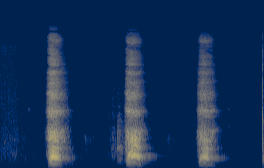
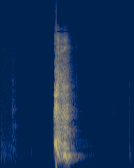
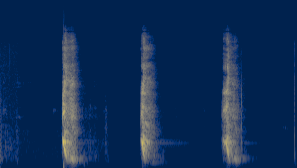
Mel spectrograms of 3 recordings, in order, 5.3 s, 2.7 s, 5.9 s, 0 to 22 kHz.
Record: exhalation_length: 5.3 s
exhalation_amplitude: 20354
exhalation_signal_mean_std_ratio: 0.3
cough_length: 2.7 s
cough_amplitude: 29204
cough_signal_mean_std_ratio: 0.23
three_cough_length: 5.9 s
three_cough_amplitude: 29204
three_cough_signal_mean_std_ratio: 0.21
survey_phase: beta (2021-08-13 to 2022-03-07)
age: 45-64
gender: Male
wearing_mask: 'No'
symptom_none: true
smoker_status: Never smoked
respiratory_condition_asthma: false
respiratory_condition_other: false
recruitment_source: REACT
submission_delay: 1 day
covid_test_result: Negative
covid_test_method: RT-qPCR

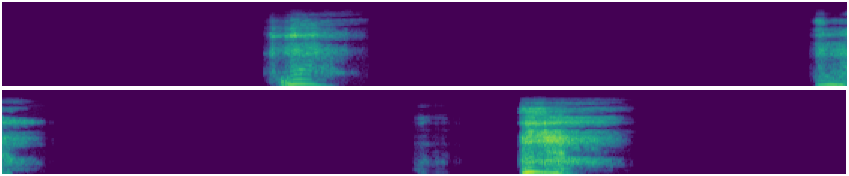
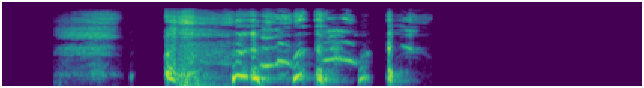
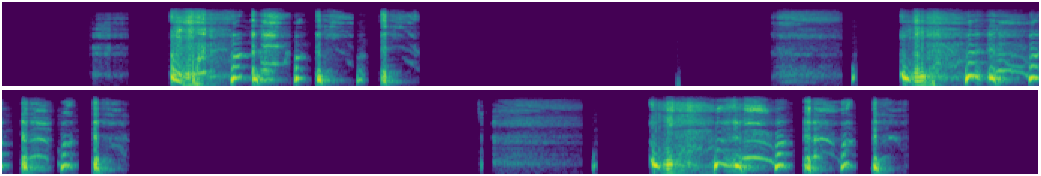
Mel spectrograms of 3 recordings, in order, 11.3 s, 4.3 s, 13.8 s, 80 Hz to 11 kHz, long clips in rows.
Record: exhalation_length: 11.3 s
exhalation_amplitude: 28150
exhalation_signal_mean_std_ratio: 0.2
cough_length: 4.3 s
cough_amplitude: 27969
cough_signal_mean_std_ratio: 0.38
three_cough_length: 13.8 s
three_cough_amplitude: 29170
three_cough_signal_mean_std_ratio: 0.3
survey_phase: beta (2021-08-13 to 2022-03-07)
age: 45-64
gender: Female
wearing_mask: 'No'
symptom_cough_any: true
symptom_shortness_of_breath: true
symptom_sore_throat: true
symptom_fatigue: true
symptom_fever_high_temperature: true
symptom_headache: true
symptom_loss_of_taste: true
symptom_onset: 5 days
smoker_status: Ex-smoker
respiratory_condition_asthma: false
respiratory_condition_other: false
recruitment_source: Test and Trace
submission_delay: 2 days
covid_test_result: Positive
covid_test_method: RT-qPCR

